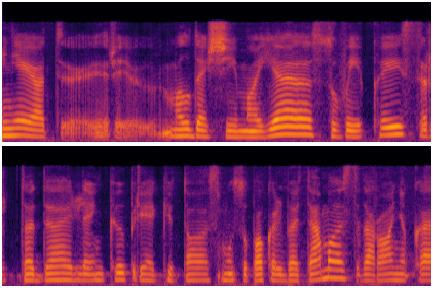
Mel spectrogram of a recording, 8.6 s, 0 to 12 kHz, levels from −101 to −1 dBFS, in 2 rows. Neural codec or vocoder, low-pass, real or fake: codec, 16 kHz, 2 kbps, X-Codec, HuBERT features, trained on LibriSpeech; 7.2 kHz; fake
